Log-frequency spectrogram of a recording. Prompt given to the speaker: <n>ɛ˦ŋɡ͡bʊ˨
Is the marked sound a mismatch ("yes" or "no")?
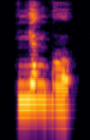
yes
